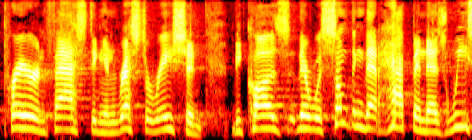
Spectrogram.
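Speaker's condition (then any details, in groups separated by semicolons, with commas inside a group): No condition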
